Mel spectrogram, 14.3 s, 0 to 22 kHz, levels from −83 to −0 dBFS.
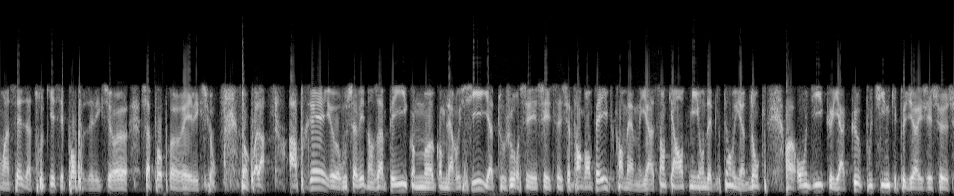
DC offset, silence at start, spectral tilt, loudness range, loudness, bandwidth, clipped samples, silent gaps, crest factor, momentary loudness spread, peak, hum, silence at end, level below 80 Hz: under 0.1%; 0 s; -7 dB/octave; 1 LU; -16 LUFS; 7.4 kHz; under 0.1%; none; 14 dB; 3 LU; -2 dBFS; none; 0 s; -66 dBFS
